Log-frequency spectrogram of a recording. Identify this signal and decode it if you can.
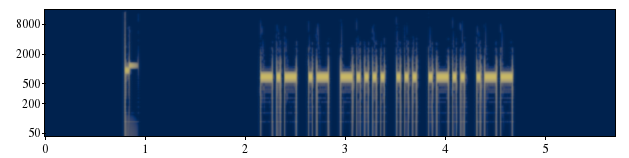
Morse code, heard as a keyed tone, about 30 wpm, 700 Hz. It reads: KA6SLW
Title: USA Call Signs 30wpm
